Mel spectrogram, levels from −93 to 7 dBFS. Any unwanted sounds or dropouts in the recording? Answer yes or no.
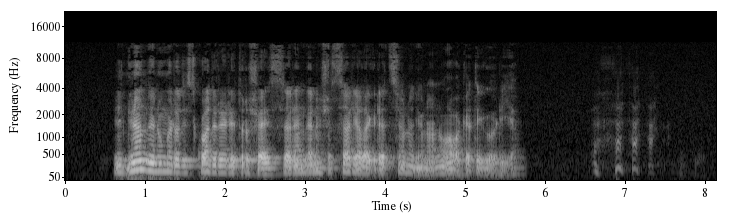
yes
